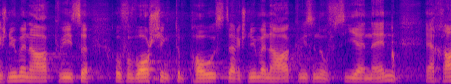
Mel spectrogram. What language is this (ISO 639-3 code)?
gsw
